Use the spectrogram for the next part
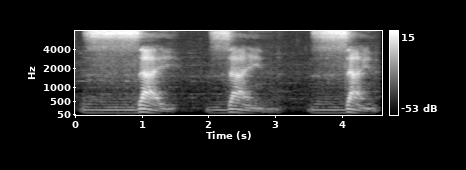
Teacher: Porque no es una Z propiamente dicha, sino es lo que se llama una fricativa alveolar sonora o sibilante, que es zai, zain, zain.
